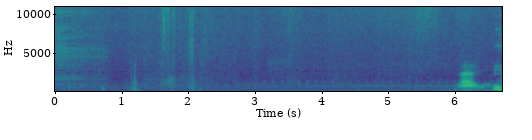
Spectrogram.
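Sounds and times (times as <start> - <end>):
faint traffic rumble with steady engine drone: 0.0 - 6.7
thumps and clatters of person hit by a car in traffic accident: 0.7 - 2.4
speech: 6.1 - 6.7.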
